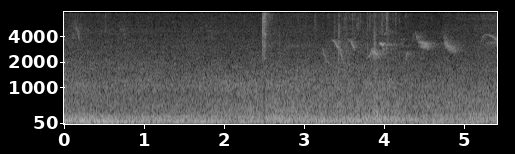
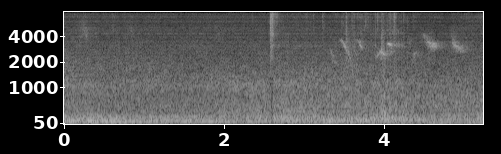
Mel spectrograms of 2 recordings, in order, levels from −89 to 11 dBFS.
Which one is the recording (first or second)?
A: first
